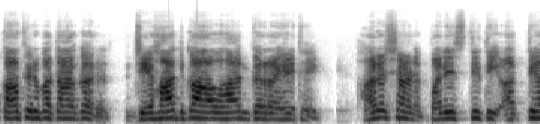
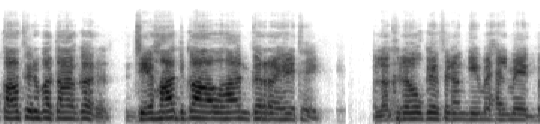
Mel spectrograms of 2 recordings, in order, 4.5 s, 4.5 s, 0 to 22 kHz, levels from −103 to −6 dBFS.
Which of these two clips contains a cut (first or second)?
second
